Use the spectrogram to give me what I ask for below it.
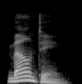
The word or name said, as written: mounting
